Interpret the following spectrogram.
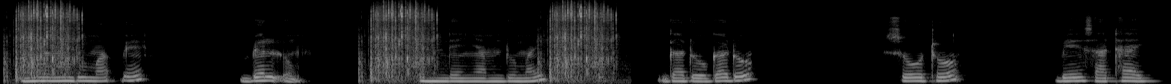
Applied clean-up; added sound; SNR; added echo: none; Crackle; -5 dB; none.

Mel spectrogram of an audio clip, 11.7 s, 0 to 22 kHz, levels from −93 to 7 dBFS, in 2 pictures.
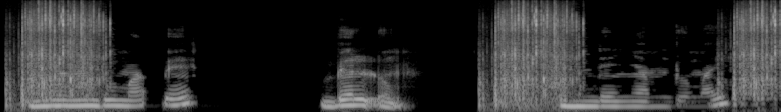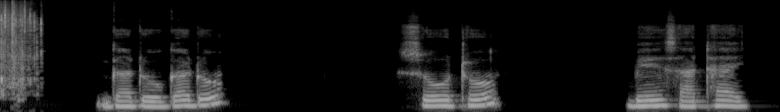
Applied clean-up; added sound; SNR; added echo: classical method spectral subtraction.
